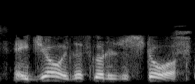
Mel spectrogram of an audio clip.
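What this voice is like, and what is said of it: Put-on New York accent. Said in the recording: “Yeah, that's a New Yorker.”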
